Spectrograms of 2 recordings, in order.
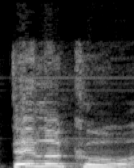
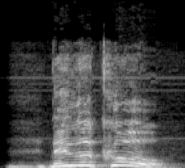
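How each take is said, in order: First: Faster, stress on they; "They look cool" at normal pace with weight on They; quick repeat. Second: Slow, drawn-out, stress on look; slow grudging compliment. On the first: Host repeating his forced compliment, stressing they. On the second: Host asked to praise the team, slow and reluctant. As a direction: stretch "They look cool" out slowly, hitting look. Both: Shown as a demonstration. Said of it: "Can you say something nice about the Union".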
